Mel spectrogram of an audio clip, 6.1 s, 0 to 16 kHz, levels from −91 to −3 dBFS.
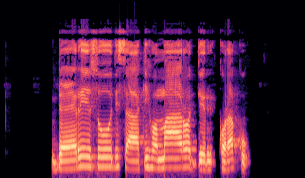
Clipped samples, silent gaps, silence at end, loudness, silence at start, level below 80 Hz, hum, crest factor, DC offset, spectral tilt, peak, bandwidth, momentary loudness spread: under 0.1%; 4.33-4.37 s; 1.15 s; -12 LUFS; 1.05 s; -60 dBFS; none; 14 dB; under 0.1%; -3.5 dB/octave; 0 dBFS; 11 kHz; 8 LU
